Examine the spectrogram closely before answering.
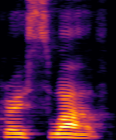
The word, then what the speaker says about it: reçoivent: So a little quick pronunciation, we have je reçois, tu reçois, il, elle, on reçoit, nous recevons, vous recevez, and il, elle reçoivent.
